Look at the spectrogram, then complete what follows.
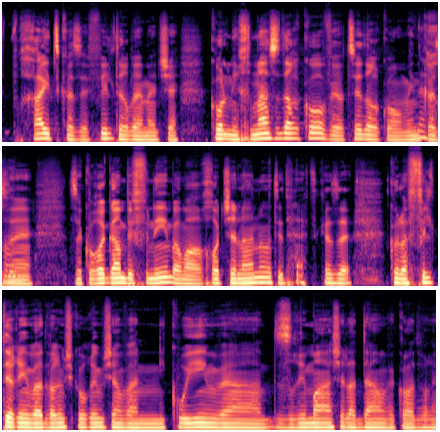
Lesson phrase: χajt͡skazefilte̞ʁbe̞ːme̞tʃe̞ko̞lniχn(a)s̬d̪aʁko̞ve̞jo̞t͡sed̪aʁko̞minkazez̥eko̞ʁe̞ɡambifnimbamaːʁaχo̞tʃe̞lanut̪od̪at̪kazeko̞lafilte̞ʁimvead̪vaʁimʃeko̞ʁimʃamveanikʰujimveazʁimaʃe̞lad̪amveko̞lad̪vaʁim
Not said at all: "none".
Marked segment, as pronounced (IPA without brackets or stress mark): a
